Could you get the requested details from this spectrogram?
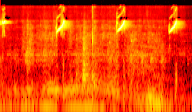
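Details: A brown-throated sunbird (kolibri kelapa) singing outside its cage repeats a loud, steeply rising high chirp roughly every second, with soft low background noise.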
